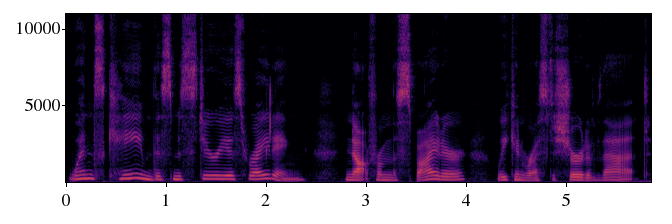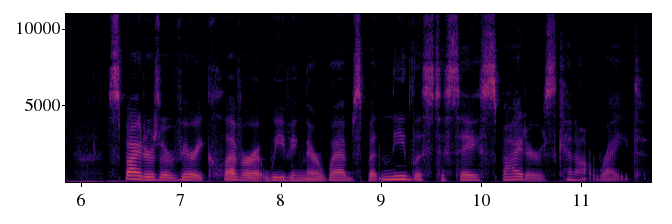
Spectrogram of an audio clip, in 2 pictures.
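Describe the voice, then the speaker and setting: A woman reading a children's novel aloud, slowly and gently, dropping to a whisper in quiet passages. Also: lowish voice, creaky, no room sound. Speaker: storybook reader.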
